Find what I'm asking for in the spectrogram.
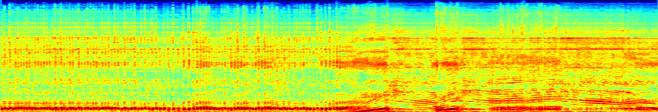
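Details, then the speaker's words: Two-stroke moped with new air-cooled BOOST hybrid cylinder head being run in and tuned: harsh, buzzy note rising and falling with throttle, unusually loud; exhaust ball joint leaks due to steep angle, another exhaust considered; excessive noise. "alors bon on va essayer de comprendre ce que c'est que ce bordel j'aimerais bien que ça fasse moins de bruit mais ça va pas être facile"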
